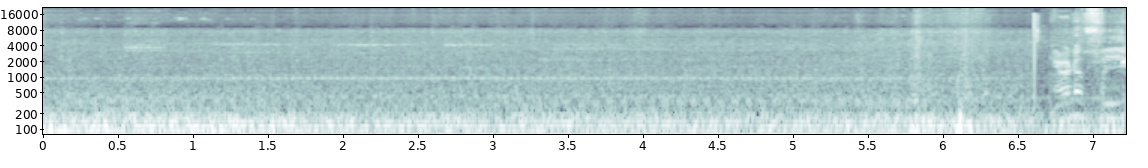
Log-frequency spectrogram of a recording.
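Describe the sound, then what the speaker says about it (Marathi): Traffic in a jam on a Pune road makes a steady, loud, low rumble of idling and crawling vehicles inside a car, with brief clatter near the end. "एवढं फुल्ली ट्रॅफिक जाम आहे."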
